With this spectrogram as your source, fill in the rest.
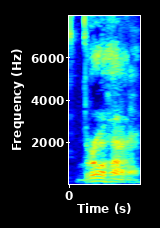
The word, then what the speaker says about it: Broja: Broja or Broha? Broha. Armando Broha.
